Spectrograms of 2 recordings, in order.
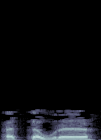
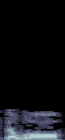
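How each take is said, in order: First: The long a vowel leans toward e. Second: The long a vowel is fully open. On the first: The speaker calls it right. "مقلل قولا واحدا" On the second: The speaker calls it wrong. "ما قلتش التوراة بالفتح"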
